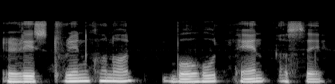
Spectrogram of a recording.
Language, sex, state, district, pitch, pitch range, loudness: Assamese, male, Assam, Sonitpur, 140 Hz, 125-155 Hz, -16 LUFS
